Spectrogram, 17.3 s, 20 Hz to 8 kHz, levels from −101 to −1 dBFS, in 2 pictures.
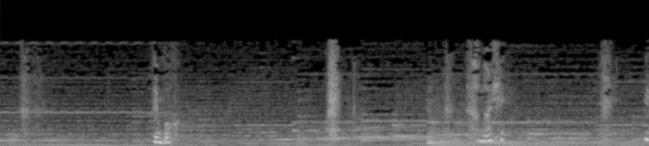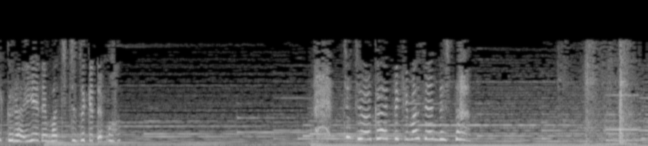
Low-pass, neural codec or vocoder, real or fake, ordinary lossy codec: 7.2 kHz; none; real; MP3, 24 kbps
